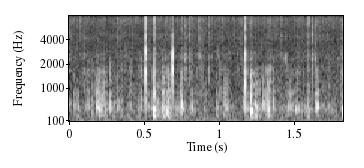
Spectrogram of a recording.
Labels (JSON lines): {"label": "biophony, sea urchins (Echinidae)", "recorder": "SoundTrap 600 or HydroMoth"}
